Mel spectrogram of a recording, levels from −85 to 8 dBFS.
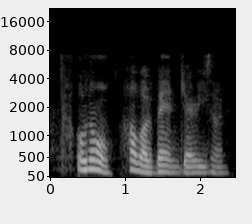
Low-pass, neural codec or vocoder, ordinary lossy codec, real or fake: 7.2 kHz; codec, 16 kHz in and 24 kHz out, 1.1 kbps, FireRedTTS-2 codec; AAC, 32 kbps; fake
